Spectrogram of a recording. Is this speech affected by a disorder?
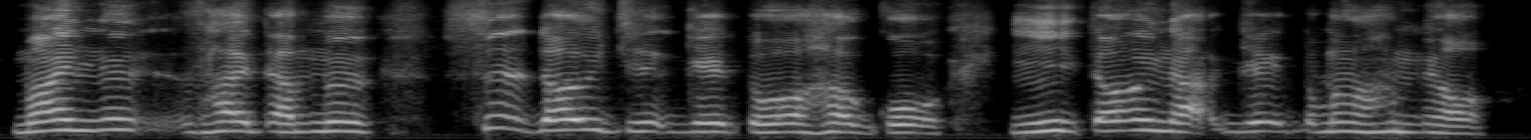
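Yes: brain lesion disability.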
